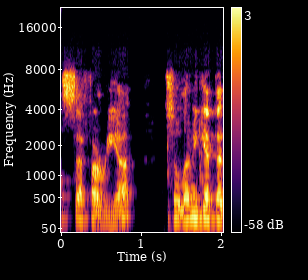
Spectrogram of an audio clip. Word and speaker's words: Sefaria: As you can see, it's called Sefaria. Here we have the same text up here. That's how it's pronounced.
